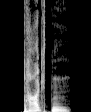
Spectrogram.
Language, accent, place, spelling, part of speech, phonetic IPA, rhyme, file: German, Germany, Berlin, parkten, verb, [ˈpaʁktn̩], -aʁktn̩, De-parkten.ogg
- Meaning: inflection of parken: 1. first/third-person plural preterite 2. first/third-person plural subjunctive II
